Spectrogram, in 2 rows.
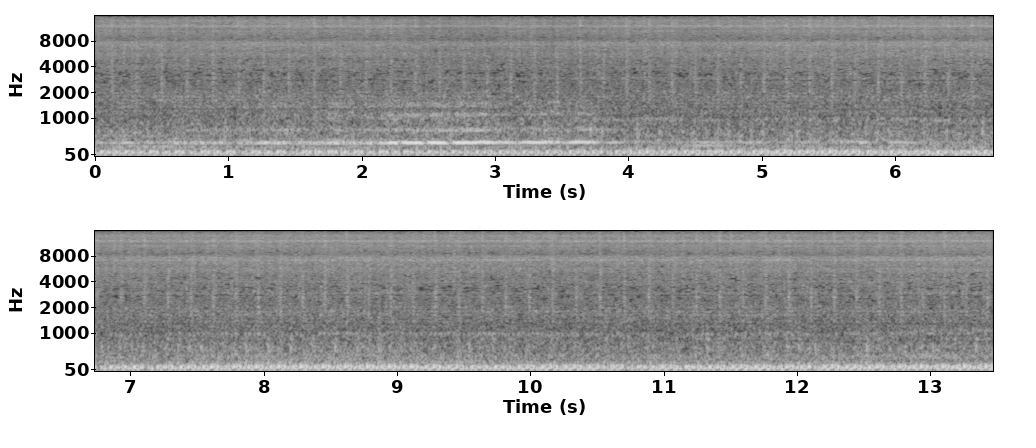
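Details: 1974 Ford F100 V8 revived after 21 years parked: low, lumpy idle with uneven pulsing beat and no steady rhythm; rough idle, owner fixed two vacuum leaks but one remains, suspected cause.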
